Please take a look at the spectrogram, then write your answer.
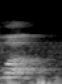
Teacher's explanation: वा में ओठ नहीं मिलते वा, तो इसका वा का केवल एक वा को बनाने के लिए अलग से सूत्र बनाना पड़ा, वकारो दंत्योष्ठ। इस वा का उच्चारण स्थान दंत और ओष्ठ है।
